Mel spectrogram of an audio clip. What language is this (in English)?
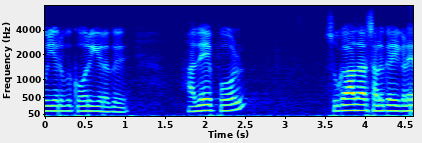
Tamil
